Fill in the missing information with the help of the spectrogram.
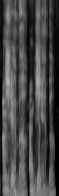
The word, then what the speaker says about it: DeChambeau: Bryson DeChambeau. Is that right? Is that DeChambeau. Yeah, that's the French-Canadian version.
